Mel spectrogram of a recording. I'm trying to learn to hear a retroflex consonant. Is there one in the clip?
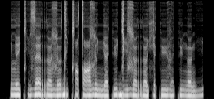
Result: no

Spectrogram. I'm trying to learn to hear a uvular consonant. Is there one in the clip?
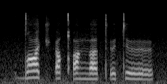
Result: yes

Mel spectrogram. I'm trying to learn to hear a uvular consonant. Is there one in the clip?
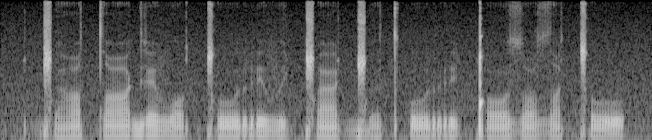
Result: no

